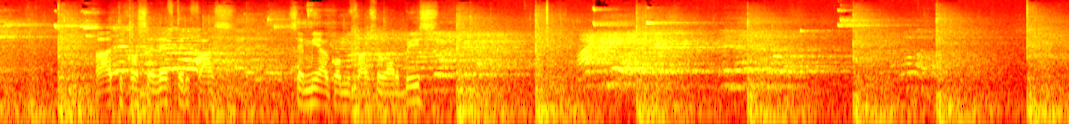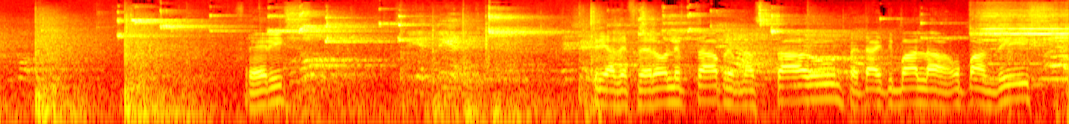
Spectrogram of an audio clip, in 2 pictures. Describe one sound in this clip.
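Sneakers squeak sharply on a court.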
